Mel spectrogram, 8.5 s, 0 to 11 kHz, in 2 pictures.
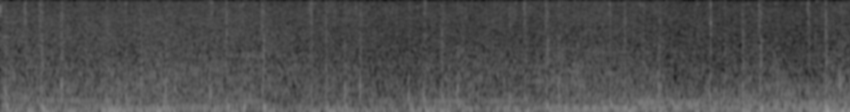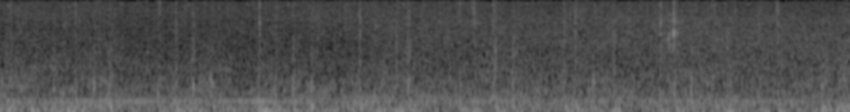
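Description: Roach, the horse in The Witcher 3, clip-clops steadily along in the Velen region, with even, moderately loud hoofbeats over a dense layer of game ambience.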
